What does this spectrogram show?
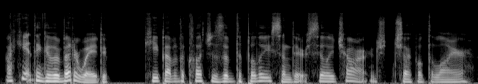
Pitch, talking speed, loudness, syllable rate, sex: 135 Hz, 290 wpm, -20 LUFS, 7.3 syllables/s, male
